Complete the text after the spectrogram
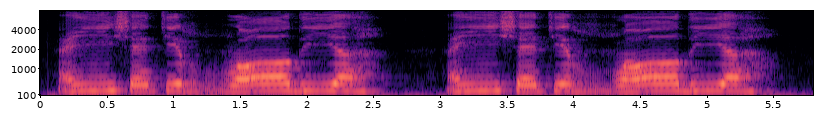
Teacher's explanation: We pronounce it من ربهم عيشة راضية. Here we have Idgham without gunna because the letter ra, which is a letter of Idgham without gunna, follows the tanween.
